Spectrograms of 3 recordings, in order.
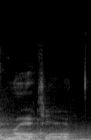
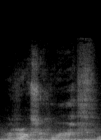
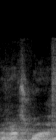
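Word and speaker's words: Wrocław: Looks like Rawclaw, but it's actually pronounced something more like Rosław. – Yeah. – That's really good. – Bless you. – Say that. – Rosław.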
